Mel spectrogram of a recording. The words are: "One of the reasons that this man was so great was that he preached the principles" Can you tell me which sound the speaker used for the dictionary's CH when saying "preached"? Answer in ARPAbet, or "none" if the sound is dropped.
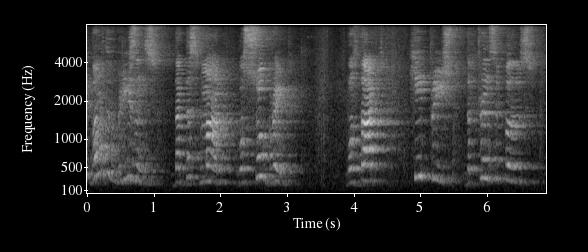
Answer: CH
